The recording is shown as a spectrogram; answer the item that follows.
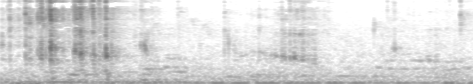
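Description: A Doritos tortilla chip bitten with a cluster of crunches in the first half second, then chewed with softer, scattered crunches.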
